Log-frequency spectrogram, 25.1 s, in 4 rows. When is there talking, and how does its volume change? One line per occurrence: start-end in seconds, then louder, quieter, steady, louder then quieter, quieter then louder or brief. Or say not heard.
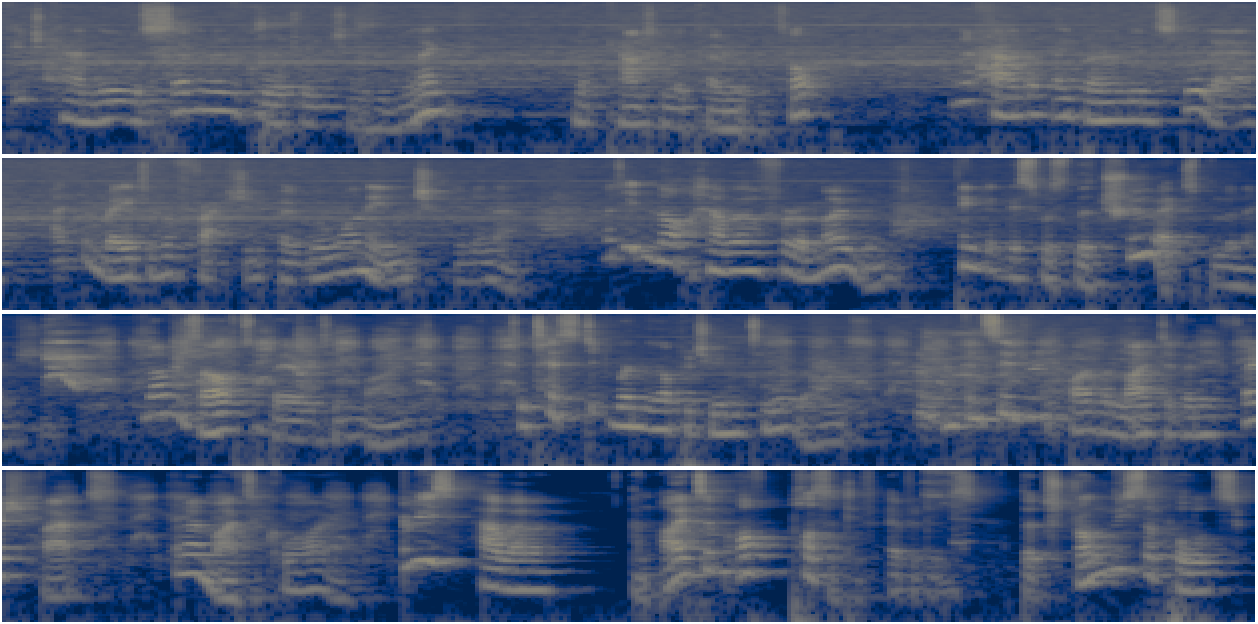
0.0-25.0 steady.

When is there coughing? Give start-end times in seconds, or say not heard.
0.6-1.9, 12.7-14.7, 17.0-18.3.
